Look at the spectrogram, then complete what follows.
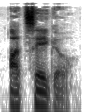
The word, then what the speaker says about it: Otsego: Thus the scene of this tale is spelt Otsego, and is properly pronounced Otsego.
